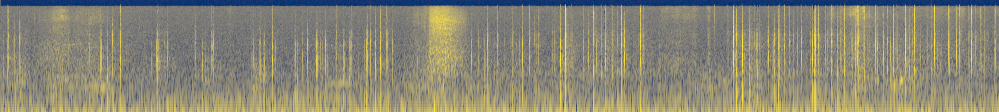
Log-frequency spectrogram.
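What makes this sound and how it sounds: Long blue and glitter acrylic nails tap quickly and irregularly on the silver mirror-foil cover of a hardcover book, making dense, crisp clicks mixed with light scratching over a soft low thud. The taps sound solid, with a brief bright rustling swell midway through.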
